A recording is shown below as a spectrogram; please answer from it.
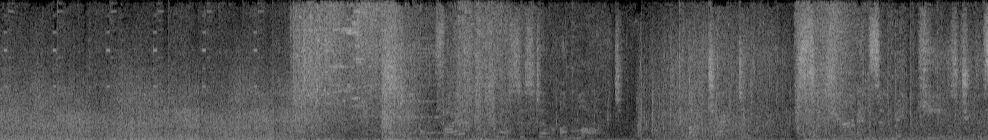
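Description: Enemy gunfire and explosions rumble through a mech battle in Mecha Break, a dense, continuous roar of booms and rapid shots with bursts swelling and fading, loud throughout, with a voice talking over the fighting.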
